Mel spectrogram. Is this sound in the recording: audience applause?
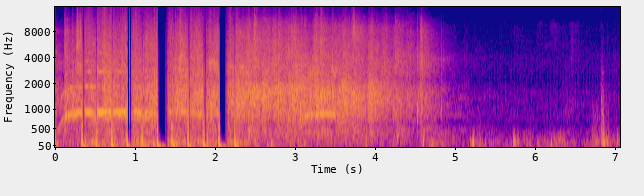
yes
